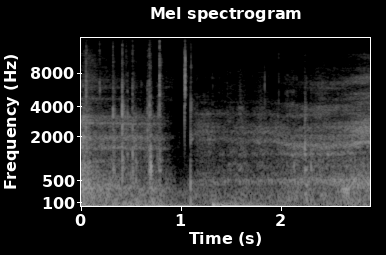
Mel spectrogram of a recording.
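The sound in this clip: Rapid typing on a computer keyboard: many quick, light clicks in an uneven but steady stream, with no voices.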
